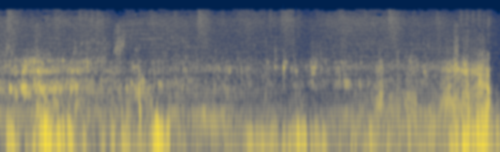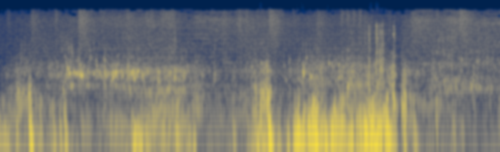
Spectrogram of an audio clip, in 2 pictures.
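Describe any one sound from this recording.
Water gurgles and rushes in muffled bursts close to an underwater microphone.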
